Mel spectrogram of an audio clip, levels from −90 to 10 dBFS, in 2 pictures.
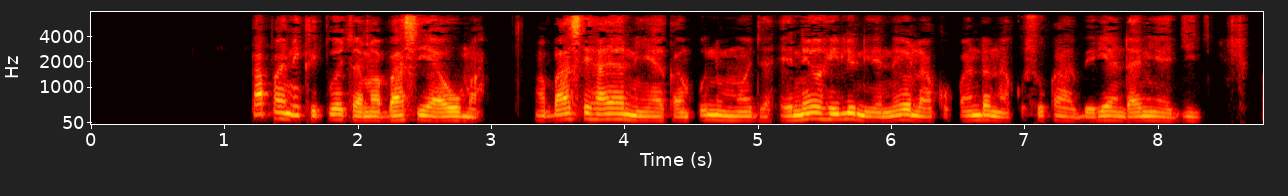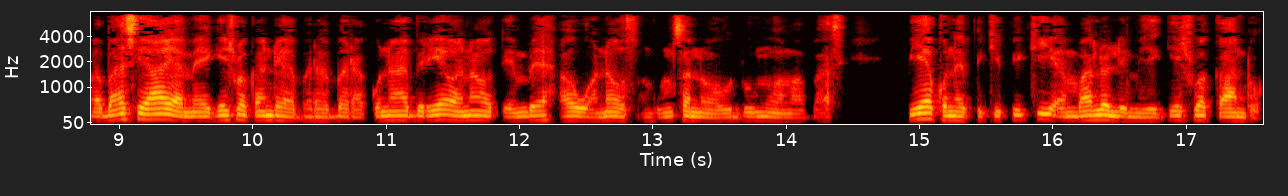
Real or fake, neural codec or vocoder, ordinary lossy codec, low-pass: fake; codec, 16 kHz, 4 kbps, X-Codec, WavLM features, trained on Multilingual LibriSpeech; MP3, 32 kbps; 7.2 kHz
